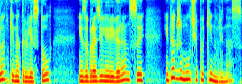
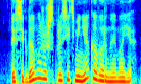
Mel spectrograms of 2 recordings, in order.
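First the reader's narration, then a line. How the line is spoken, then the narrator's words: Soft, gentle offer. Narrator (Russian): мягко предложил супруг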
